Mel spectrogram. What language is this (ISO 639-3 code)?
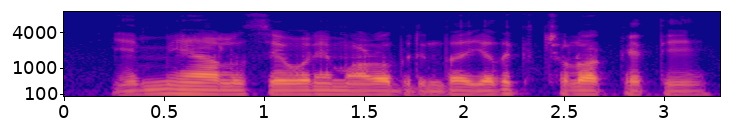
kan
